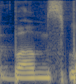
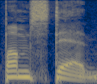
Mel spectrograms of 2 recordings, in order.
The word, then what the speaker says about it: Bumstead: And the bum spread. Like I would just have those sandwiches for his that last whole name? relationship. Bumstead.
